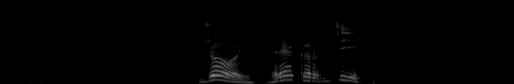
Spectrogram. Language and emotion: Russian, positive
